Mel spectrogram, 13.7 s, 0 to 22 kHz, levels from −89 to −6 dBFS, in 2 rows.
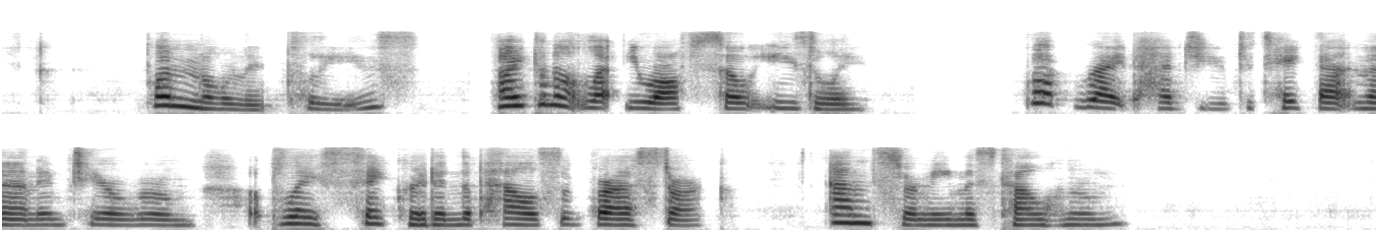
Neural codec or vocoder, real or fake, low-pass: codec, 24 kHz, 1 kbps, SNAC; fake; 7.2 kHz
